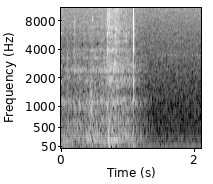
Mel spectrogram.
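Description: Faint room noise with two small clicks, about two-thirds of a second and a second in, then near silence.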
